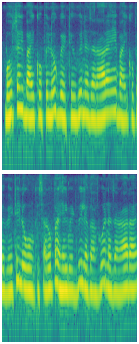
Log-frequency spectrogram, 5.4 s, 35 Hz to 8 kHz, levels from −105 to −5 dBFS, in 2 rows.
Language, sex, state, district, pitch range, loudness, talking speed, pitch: Hindi, female, Bihar, Katihar, 185-205 Hz, -14 LUFS, 310 wpm, 195 Hz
